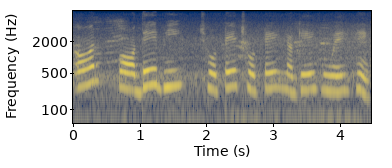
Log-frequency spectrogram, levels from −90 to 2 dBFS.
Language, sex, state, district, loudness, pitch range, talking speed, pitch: Hindi, female, Madhya Pradesh, Dhar, -16 LUFS, 240-280 Hz, 105 wpm, 255 Hz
